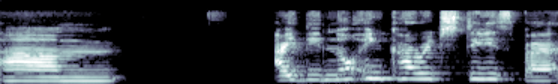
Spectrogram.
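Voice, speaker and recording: A woman speaks with an Argentine accent. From Argentina. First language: Spanish. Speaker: teacher. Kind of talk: lecture. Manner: halting.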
